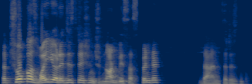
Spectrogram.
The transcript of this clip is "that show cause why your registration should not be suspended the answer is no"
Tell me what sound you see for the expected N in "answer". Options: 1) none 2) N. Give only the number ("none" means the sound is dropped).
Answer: 2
